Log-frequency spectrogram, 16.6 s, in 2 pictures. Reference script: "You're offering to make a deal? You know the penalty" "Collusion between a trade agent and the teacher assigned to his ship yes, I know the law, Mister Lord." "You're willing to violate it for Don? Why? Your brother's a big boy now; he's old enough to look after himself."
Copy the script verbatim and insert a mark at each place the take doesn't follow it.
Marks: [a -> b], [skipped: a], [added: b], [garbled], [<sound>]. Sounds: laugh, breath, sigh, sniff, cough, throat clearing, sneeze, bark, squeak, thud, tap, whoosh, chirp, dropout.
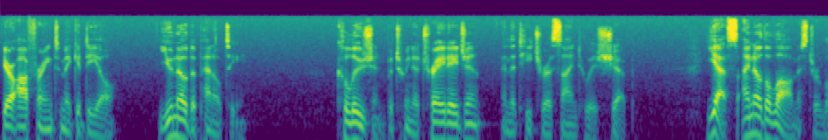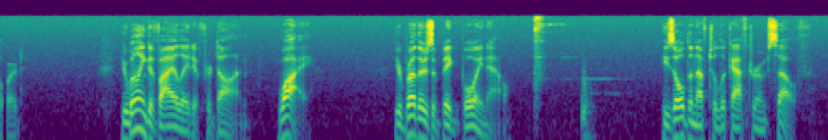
"You're offering to make a deal? You know the penalty" "Collusion between a trade agent and the teacher assigned to his ship yes, I know the law, Mister Lord." [dropout] "You're willing to violate it for Don? Why? Your brother's a big boy now; [thud] he's old enough to look after himself."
